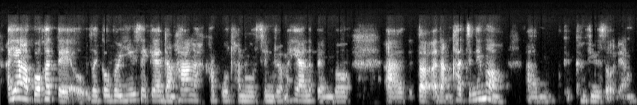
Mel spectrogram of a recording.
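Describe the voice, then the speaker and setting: A woman giving an informal health talk, explaining slowly and hesitantly, dropping in English medical terms. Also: fairly low pitch, steady tone.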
